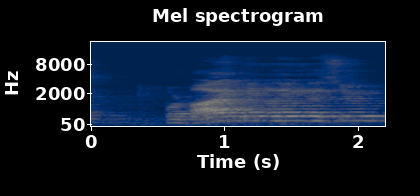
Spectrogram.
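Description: A man chanting an Orthodox liturgical text on one held pitch, pausing briefly near the start before carrying on.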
